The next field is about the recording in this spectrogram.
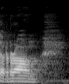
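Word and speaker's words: wrong: सही, राइट, गलत, रॉन्ग, यहाँ पे भी W साइलेंट है, केवल रॉन्ग पढ़ते हैं, लेकिन W को लिखना पड़ता है।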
